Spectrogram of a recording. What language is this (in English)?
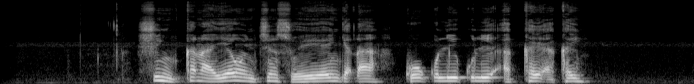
Hausa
